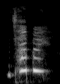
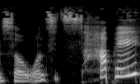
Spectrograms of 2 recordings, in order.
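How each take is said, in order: First: Squeaky happy. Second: Said in the usual way. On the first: Shown as a demonstration. Repeats happy for emphasis.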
